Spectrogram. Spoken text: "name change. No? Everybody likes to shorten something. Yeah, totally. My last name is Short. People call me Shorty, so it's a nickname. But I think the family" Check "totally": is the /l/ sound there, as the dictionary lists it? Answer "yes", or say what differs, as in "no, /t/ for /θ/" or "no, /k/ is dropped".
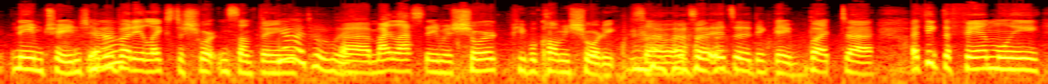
no, /l/ is dropped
